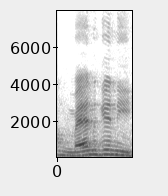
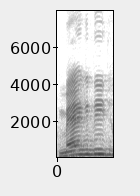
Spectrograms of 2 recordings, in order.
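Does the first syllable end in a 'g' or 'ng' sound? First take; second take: ng; g. First: The first syllable ends in a nasal 'ng' sound. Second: The first syllable ends in a plain 'g' sound. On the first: The speaker calls it right. "मैंगनीज होता है।" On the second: The speaker calls it wrong. "मैग्नीज होता नहीं है ना"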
